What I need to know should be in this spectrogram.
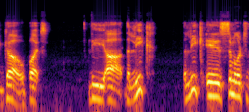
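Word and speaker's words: lík: the physical body um and it's spelled l-i-k the dash over the I which makes it a long e sound uh there's the EK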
